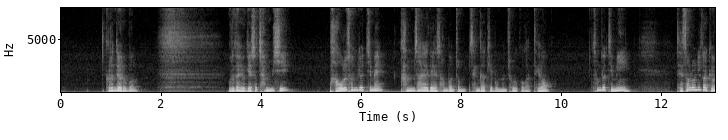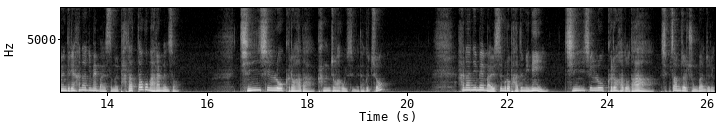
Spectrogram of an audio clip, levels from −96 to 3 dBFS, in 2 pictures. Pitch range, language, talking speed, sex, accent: 110-180 Hz, English, 80 wpm, male, Korean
